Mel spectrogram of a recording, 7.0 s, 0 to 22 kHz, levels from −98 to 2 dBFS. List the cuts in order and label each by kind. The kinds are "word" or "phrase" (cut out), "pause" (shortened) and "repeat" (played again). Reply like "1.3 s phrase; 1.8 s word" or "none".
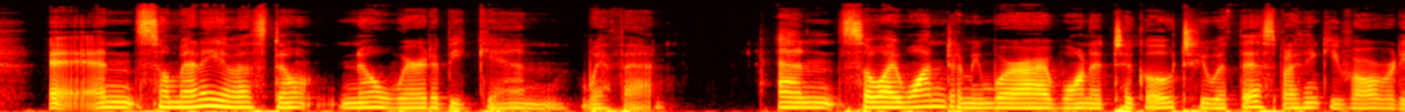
4.8 s word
